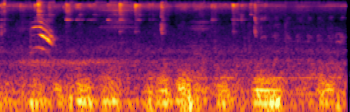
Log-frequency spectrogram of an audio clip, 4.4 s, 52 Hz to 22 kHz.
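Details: A roughly 800-pound mammal gives a brief, high, squeaky squeal, like a dog's squeaky toy, that falls away quickly.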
